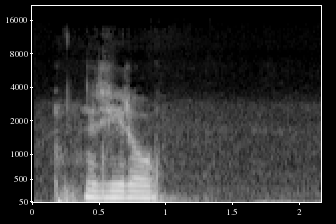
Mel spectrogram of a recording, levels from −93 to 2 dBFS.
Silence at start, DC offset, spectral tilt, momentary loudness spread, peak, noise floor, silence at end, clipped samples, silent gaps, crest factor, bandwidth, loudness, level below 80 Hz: 0.15 s; under 0.1%; -9 dB/octave; 15 LU; -2 dBFS; -45 dBFS; 0.25 s; under 0.1%; none; 16 dB; 6.4 kHz; -15 LUFS; -32 dBFS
